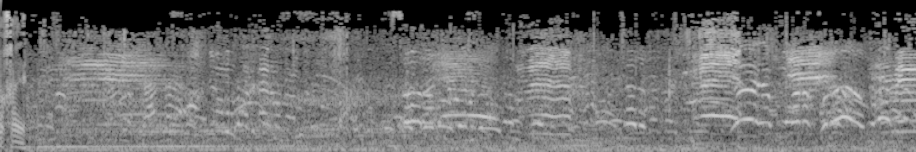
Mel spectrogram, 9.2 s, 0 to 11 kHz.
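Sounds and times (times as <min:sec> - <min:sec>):
chatter and hubbub from many people at a livestock market: 0:00.0 - 0:09.1
sheep bleating at a livestock market: 0:00.5 - 0:01.7, 0:04.0 - 0:05.9, 0:06.8 - 0:09.1
laughter: 0:00.5 - 0:09.1.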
